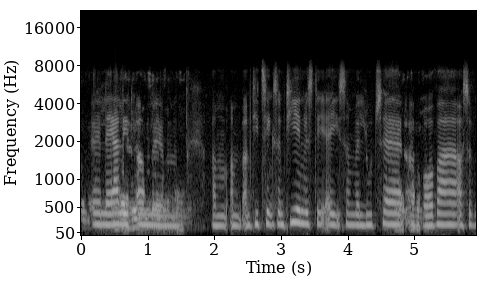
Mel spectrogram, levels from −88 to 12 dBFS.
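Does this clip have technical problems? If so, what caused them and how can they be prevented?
Yes. A residual echo likely got past the echo canceller, so the other side's voice leaking through is audible from 0.0 to 0.22 s, 0.58 to 1.68 s and 4.8 to 5.11 s, roughly 5 to 10 dB below the talker. Tuning the canceller, or using a headset instead of a loudspeaker, would prevent this.

Speech suppressed in double talk likely follows when the canceller cannot tell the talker from the echo and turns both down. The voice dips by about 5 dB from 0.94 to 0.99 s, and by about 10 dB from 4.82 to 5.14 s. Better double-talk detection in the canceller would keep the near talker at full level.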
